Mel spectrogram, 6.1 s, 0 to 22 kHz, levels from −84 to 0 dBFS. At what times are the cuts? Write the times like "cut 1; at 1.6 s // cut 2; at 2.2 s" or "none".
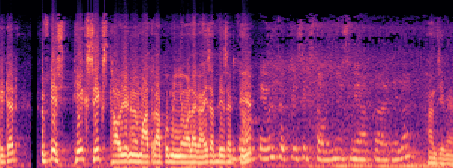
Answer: none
